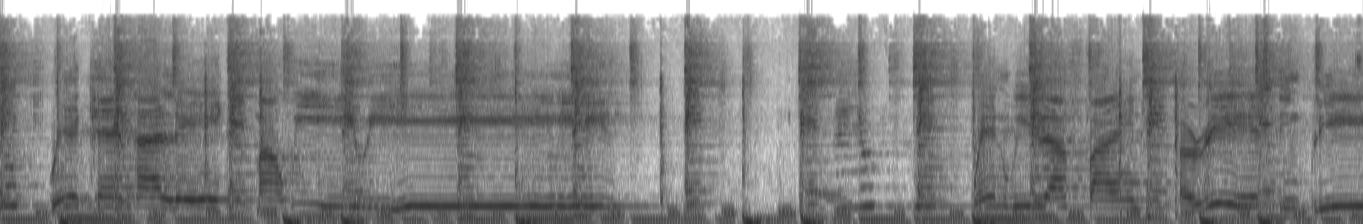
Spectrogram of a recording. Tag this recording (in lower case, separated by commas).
music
